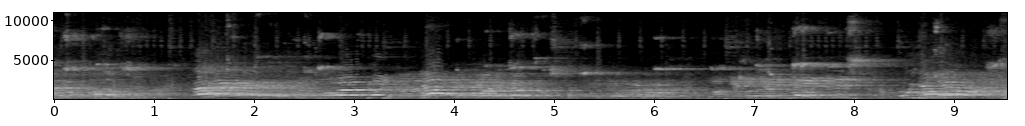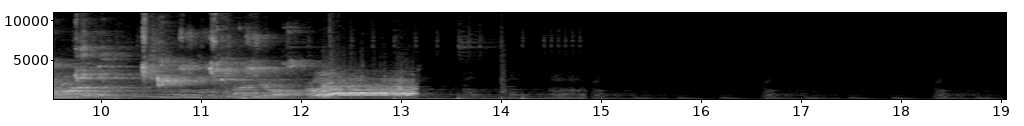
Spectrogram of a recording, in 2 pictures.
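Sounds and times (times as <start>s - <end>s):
players shouting indistinctly: 0.0s - 13.3s.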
